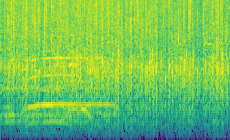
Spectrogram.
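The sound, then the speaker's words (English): Audience applause greets a Commonwealth Games gold medal boxing champion as she is welcomed onto a show: dense, loud, steady clapping that holds evenly for the whole stretch. “How about a Commonwealth Games gold medal boxing champion, Skye Nicholson? Give it up for Skye,”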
